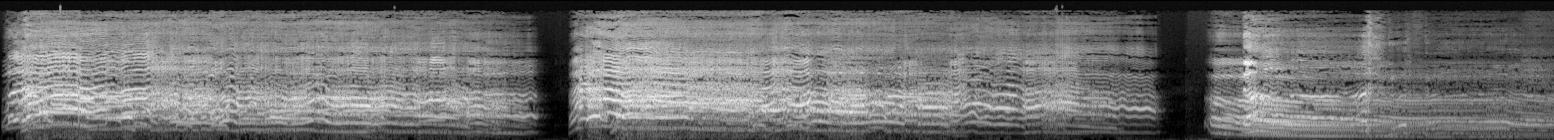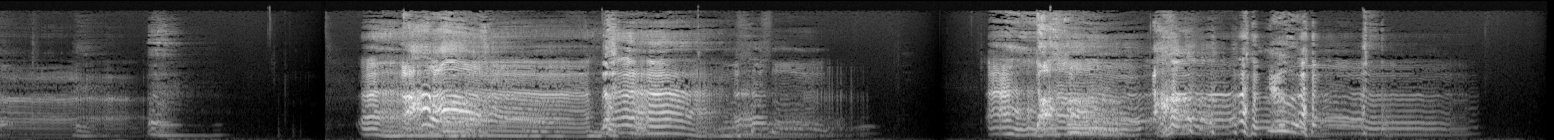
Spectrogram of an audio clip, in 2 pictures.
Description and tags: Group of fighters being sad over their loss.
english, game, character, scream, loser, chant, game-voice, sad, loss, vocal, group, speak, language, animal, cartoon, shout, victory, voice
